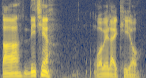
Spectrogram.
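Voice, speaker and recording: An actor playing a stern, pious Buddhist guide, speaking solemnly in a Taiwanese radio drama. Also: male voice, lowish voice, expressive, noisy background. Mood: pitying, solemn. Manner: solemn, measured, admonishing.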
